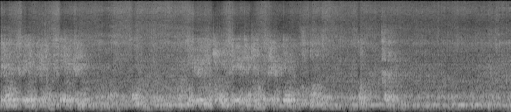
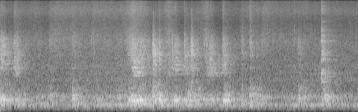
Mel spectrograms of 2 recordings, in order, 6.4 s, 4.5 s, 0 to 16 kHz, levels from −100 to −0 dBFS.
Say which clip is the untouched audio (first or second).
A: second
